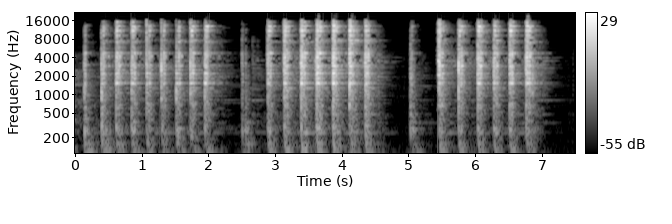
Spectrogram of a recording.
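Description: A part being tapped into place with a hammer: three quick runs of sharp metallic taps, about eight evenly spaced strikes each with short pauses between, close and loud with no talk.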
